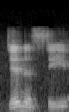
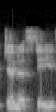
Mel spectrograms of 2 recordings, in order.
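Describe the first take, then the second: First: "Dynasty" said with a long "die" first syllable; American pronunciation. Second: "Dynasty" said with a short "din" first syllable; British pronunciation. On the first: Co-host showing how Americans say the show's title, American "Dynasty" as DIE-nas-tee. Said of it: "which is pronounced in America". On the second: Co-host correcting to the British title, British "Dynasty" as DIN-as-tee. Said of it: "since the British thing". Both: Shown as a demonstration.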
